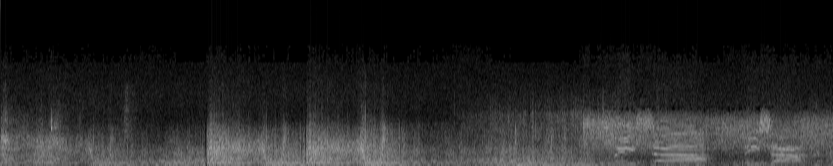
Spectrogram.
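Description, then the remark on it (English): Heavy, steady rain pours throughout while loud rolls of thunder rumble and crash, with some brief chirping, warbling tones near the end. “Chanting and dancing, it started to rain.”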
